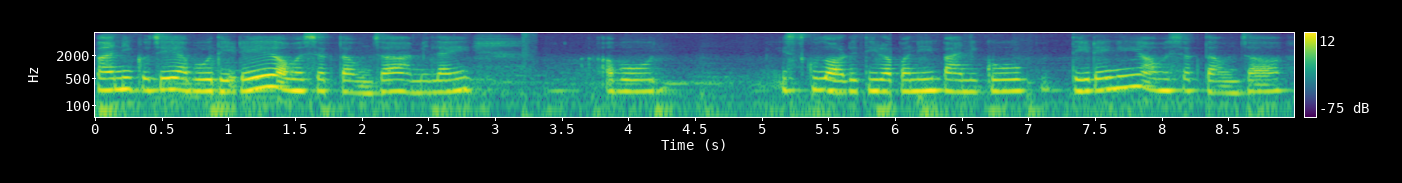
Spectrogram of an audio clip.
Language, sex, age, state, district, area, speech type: Nepali, female, 18-30, West Bengal, Darjeeling, rural, spontaneous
